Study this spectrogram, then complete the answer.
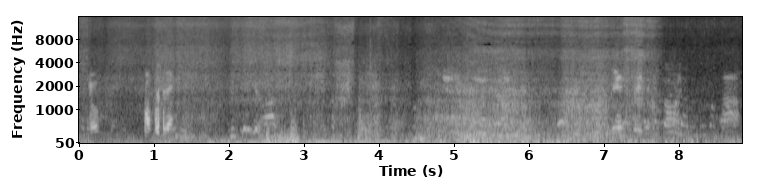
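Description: A fire hose sprays water onto burning debris.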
